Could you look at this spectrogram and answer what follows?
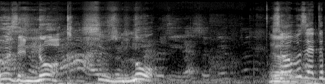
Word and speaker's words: Newark: She was Nork. So it was at the Prudential Center? Yeah. I guess that's you gotta lit. say Nork like that at the end of the day.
